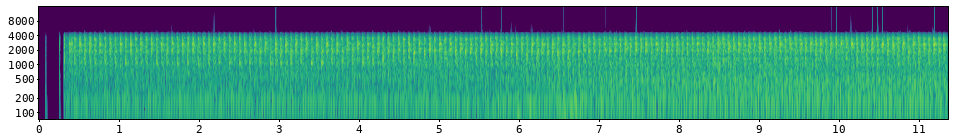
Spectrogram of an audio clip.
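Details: Toyota 22RE engine at steady idle: repeating knock about four per second throughout; owner unsure whether it comes from the rocker assembly or deeper in the block.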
